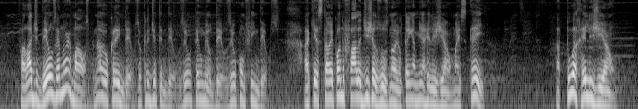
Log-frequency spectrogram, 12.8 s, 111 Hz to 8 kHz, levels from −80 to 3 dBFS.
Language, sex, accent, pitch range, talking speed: Portuguese, male, Brazilian, 125-175 Hz, 190 wpm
